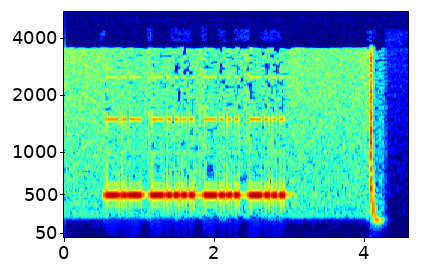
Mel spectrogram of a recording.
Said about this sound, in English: There's some Morse code, Mike. What would that be?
